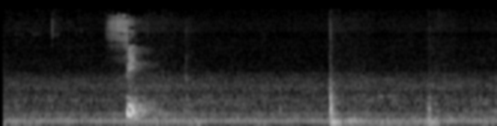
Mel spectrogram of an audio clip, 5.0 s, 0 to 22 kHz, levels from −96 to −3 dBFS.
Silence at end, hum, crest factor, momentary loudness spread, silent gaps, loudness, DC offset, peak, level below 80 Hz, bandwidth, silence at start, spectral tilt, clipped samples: 0 s; none; 26 dB; 25 LU; none; -36 LUFS; under 0.1%; -14 dBFS; -60 dBFS; 16.5 kHz; 0.05 s; -5.5 dB/octave; under 0.1%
